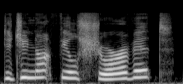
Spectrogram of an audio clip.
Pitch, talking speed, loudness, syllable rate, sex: 285 Hz, 230 wpm, -13 LUFS, 4.0 syllables/s, female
